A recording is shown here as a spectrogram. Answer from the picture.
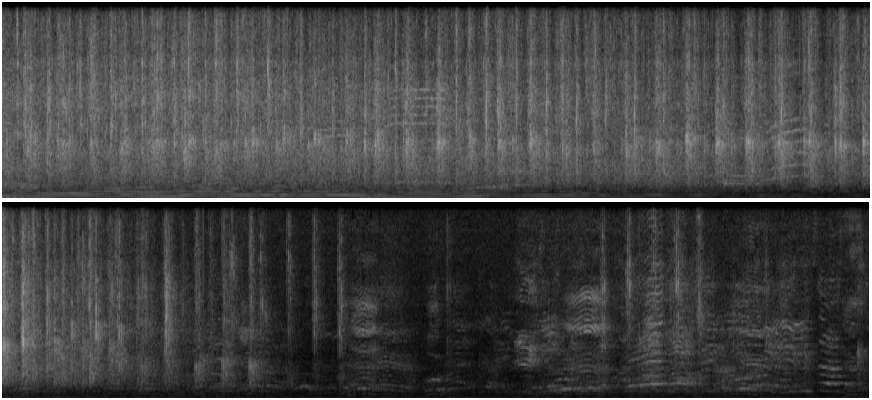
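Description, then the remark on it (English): An audience claps its hands to give God the glory, a dense, steady patter over a low sustained hum, the clapping thinning out midway as voices rise and carry on over the scattered remaining claps. “Come on, clap your hands and give him the glory.”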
